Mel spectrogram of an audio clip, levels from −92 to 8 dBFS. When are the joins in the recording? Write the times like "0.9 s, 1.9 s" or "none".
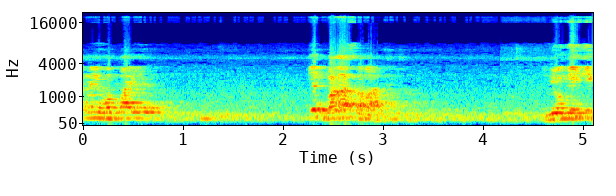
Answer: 4.1 s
